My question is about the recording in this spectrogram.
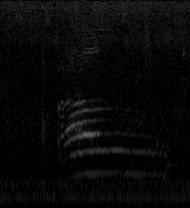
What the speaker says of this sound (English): got my inspector kitty.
